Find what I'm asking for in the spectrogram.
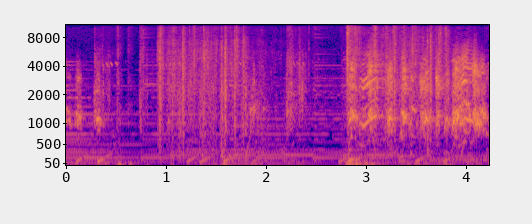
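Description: A hen in the video game Slime Rancher clucks in short repeated bursts, with a busier layer of game sounds joining in partway through.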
